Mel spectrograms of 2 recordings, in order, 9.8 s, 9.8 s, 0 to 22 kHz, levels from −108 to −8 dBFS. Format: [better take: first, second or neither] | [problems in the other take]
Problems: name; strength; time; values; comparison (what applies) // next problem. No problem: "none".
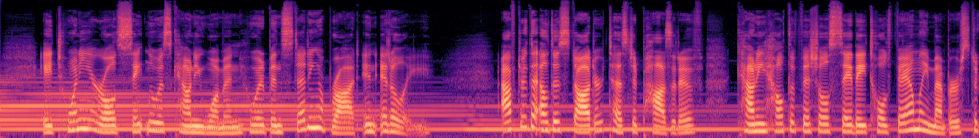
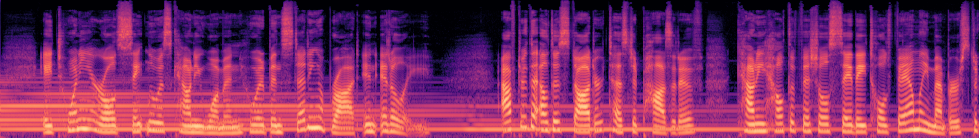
neither | background music; noticeable; throughout; 10 dB below the speech; the same in both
